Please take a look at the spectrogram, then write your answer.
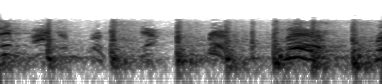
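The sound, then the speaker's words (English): A series of sharp, heavy whacks lands in quick, uneven succession as someone repeatedly beats an umbrella, with excited voices talking over the blows. “You have just killed Mr. Chalmers' umbrella.”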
